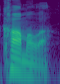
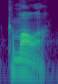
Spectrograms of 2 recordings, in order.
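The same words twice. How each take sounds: First: The first syllable sounds like 'com'. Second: The first syllable does not sound like 'com'. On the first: The speaker calls it right. "Think of dot com" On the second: The speaker calls it wrong. "Donald Trump likes to say Kamala"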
